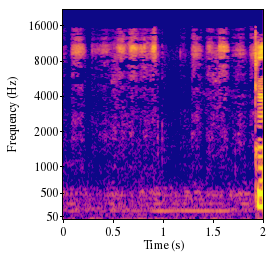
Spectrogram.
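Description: Pencil writing on lined notebook paper: faint, intermittent scratching of the letter strokes.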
